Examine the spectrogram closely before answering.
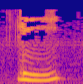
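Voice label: "礼", Mandarin Chinese; hsk; chinese-flashcards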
